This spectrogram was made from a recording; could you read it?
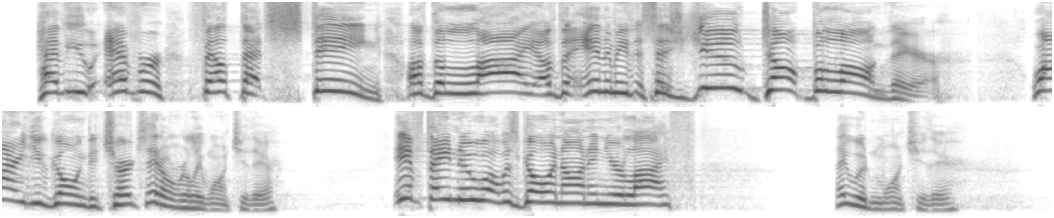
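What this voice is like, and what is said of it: Yelling excitedly while preaching. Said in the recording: “why are you yelling? Because this is how excited I get”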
